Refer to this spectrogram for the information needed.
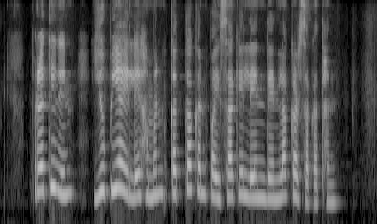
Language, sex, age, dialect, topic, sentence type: Chhattisgarhi, female, 31-35, Central, banking, question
